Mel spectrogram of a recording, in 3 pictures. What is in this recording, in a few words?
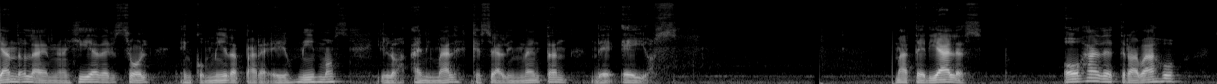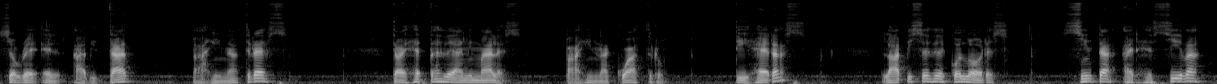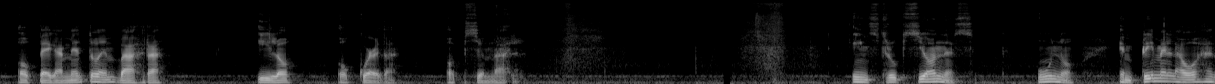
spanish kelp forest; calcoast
